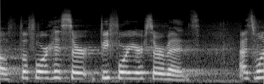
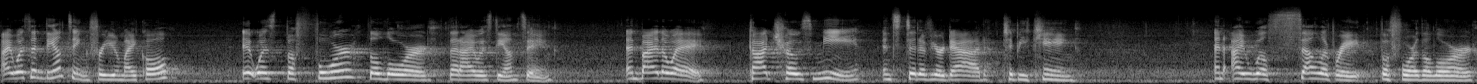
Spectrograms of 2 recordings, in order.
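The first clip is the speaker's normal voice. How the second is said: plain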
